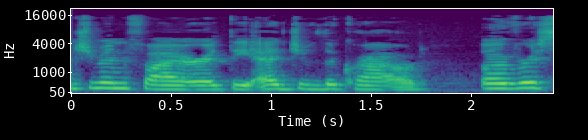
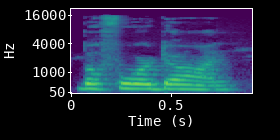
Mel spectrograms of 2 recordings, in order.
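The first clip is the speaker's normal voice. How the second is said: usual speaking voice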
